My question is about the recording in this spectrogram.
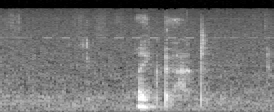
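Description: Quiet room tone with a brief, soft murmur from a voice about a second in, lasting about half a second.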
